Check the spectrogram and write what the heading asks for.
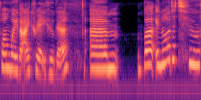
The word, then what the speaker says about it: hygge: y double g e it looks like higgy and uh that is in fact how i pronounced it for the first few months of hearing it and reading about it but it's pronounced hygge and this is a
